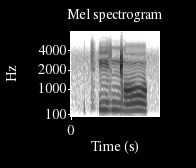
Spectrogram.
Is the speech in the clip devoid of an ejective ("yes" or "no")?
no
